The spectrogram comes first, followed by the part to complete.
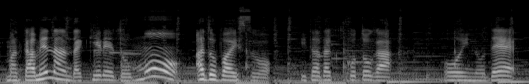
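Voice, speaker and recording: A woman hosting her own web radio show, talking casually and reflectively, thinking aloud with soft asides. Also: medium pitch, brisk. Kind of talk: casual solo radio talk. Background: background music.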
